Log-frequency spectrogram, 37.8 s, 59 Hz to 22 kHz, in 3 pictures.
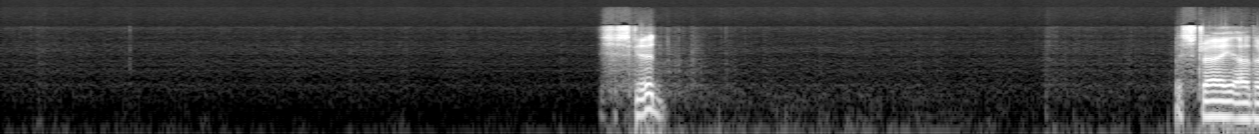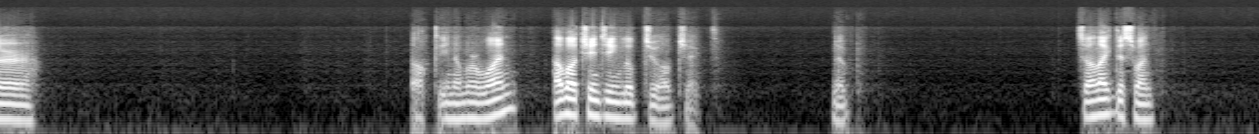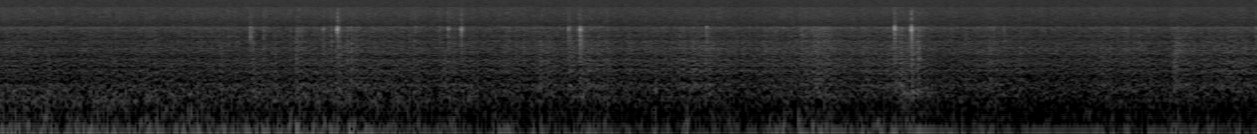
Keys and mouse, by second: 2.2 alt+shift+z, 3.0-4.0 middle drag, 4.4 shift+middle click, 4.8-6.8 middle drag, 7.2 shift+middle click, 8.2 F9, 23.7-27.4 middle drag, 27.7-28.4 shift+middle drag, 28.4 right click, 28.7 Tab, 29.0 alt+shift+z, 29.5 Tab, 29.6 right click, 29.9 Tab, 30.3 Tab, 30.8 right click, 31.2 Tab, 32.2 shift+z, 33.3 shift+z, 34.7 q, 35.9 Tab, 36.4 alt+shift+z, 36.6 shift+q.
